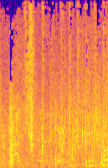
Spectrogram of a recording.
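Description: Faint, indistinct voices of people talking in the background over a steady outdoor noise, with no single sound standing out.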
